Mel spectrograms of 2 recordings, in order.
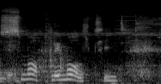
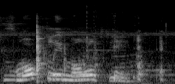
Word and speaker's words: smaklig måltid: Smaklig måltid. Smaklig måltid. Well, it's not that hard to pronounce, but to remember.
